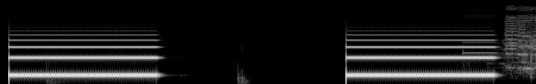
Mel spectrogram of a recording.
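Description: A telephone ringback tone sounds while a call is placed: two long, steady electronic tones separated by a pause of silence, loud and clear with no one talking.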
